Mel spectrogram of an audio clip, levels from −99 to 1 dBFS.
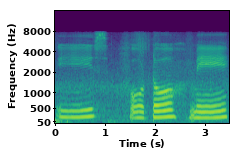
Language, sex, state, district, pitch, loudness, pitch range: Hindi, female, Chandigarh, Chandigarh, 205 Hz, -15 LUFS, 190-215 Hz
